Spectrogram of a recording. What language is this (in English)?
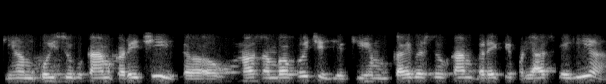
Maithili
